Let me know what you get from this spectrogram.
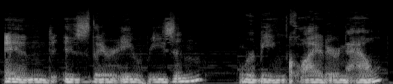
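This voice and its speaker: A man playing a calm, all-knowing, exacting overseer who asks measured, probing questions in a tabletop game. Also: on the low side, soft background music. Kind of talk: in-character roleplay in a tabletop game.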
